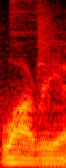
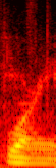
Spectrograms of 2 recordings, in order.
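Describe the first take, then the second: First: The name is said in a careful, precise way. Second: The name is said in a relaxed, casual way. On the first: The speaker calls it right. "instead of Wario" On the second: The speaker calls it wrong. "me saying Wario instead of"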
